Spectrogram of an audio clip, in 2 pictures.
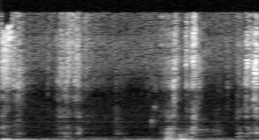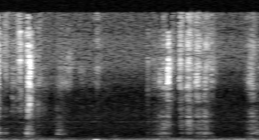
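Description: A pen scratches across paper as words are written out by hand, soft irregular strokes and scribbles with an occasional tap, quiet and close, with no speech.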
